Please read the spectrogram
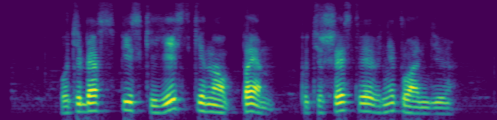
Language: Russian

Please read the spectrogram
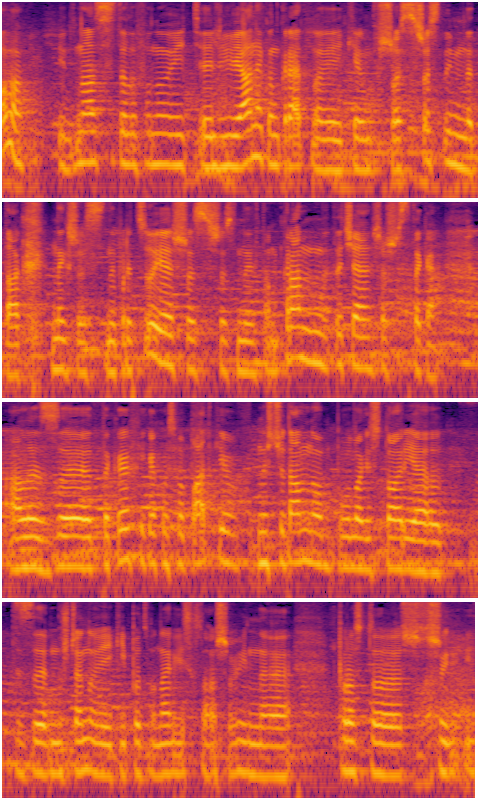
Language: Ukrainian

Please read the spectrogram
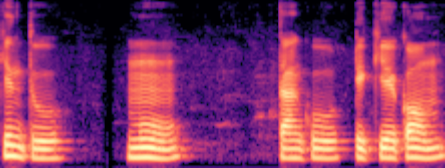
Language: Odia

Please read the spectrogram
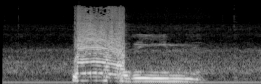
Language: Persian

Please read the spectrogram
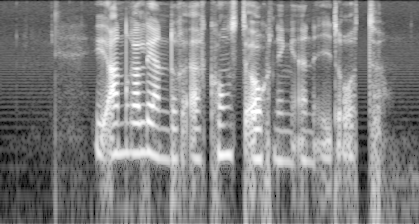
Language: Swedish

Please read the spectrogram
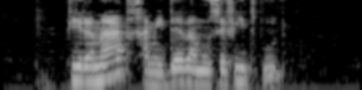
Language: Persian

